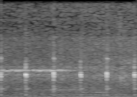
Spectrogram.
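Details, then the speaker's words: Maruti Suzuki Swift Dzire, engine opened with worn bearings: sharp, even ticking knock about four times a second over engine hum; crankshaft end play from a thrust washer fault, possibly missing or only one fitted. "ये sound किस चीज का आप लोग पता है इसमें जो थ्रस्ट वशर होता है मतलब टेस्ट वशर जो होता है जो दोनों क्रैंक साफ्ट को हिस्सों में मतलब अलग डिवाइड करता है साउंड को वाइब्रेशन को कम करने के लिए इसमें थ्रस्ट वासर दिया जाता है भाई उसमें शायद थ्रस्ट वशर में कुछ गड़बड़ी किया या तो थ्रस्ट वासर है ही नहीं या तो एक ही है"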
